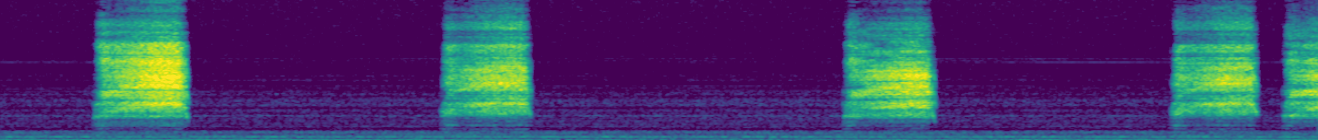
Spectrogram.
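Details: Barn owl fledglings grown almost to adult look, on a live Florida nest cam: a series of harsh hissing screeches about every two seconds, ending in a rapid double, over low constant hum.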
